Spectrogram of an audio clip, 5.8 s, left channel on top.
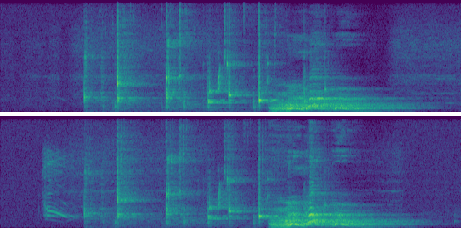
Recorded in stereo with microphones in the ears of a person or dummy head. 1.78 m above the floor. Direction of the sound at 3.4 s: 55° right (ahead or behind).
